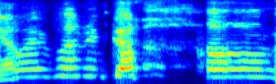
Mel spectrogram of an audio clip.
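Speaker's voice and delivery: acted, high, tearful crying young child's voice. Retelling praying to go home as a child: imitating own childhood crying.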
